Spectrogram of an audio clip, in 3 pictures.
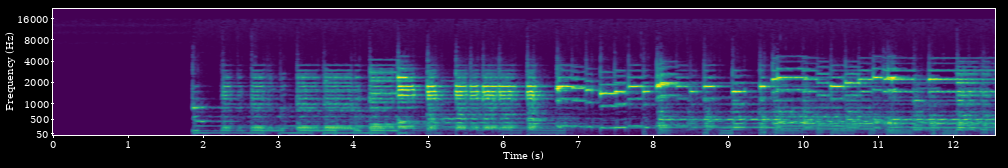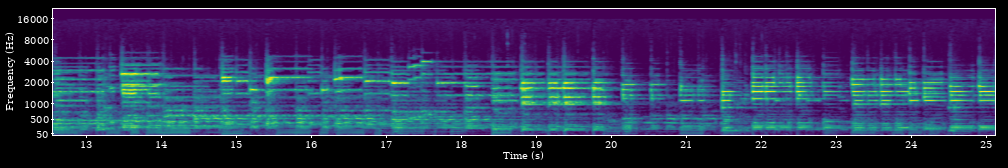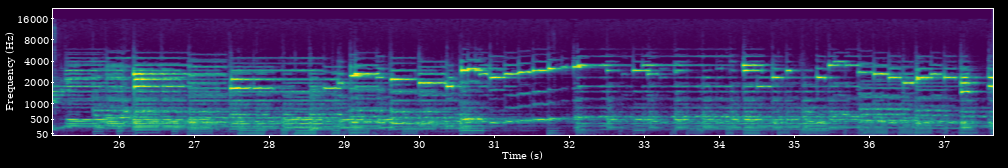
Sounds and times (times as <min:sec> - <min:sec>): Music: 0:01.9 - 0:37.6.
